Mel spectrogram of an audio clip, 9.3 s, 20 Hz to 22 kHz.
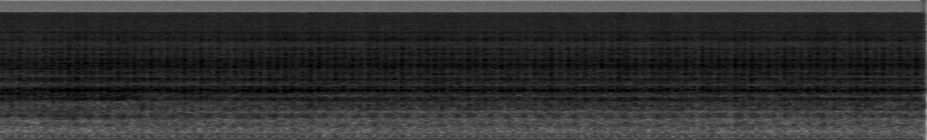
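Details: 1999 Ford F-350 Power Stroke diesel cold start after replacing the ICP sensor; idle clatter with uneven beat and occasional stumbles; it loped then smoothed and died after revving, idle hiccup unchanged by the ICP swap, cause unknown.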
